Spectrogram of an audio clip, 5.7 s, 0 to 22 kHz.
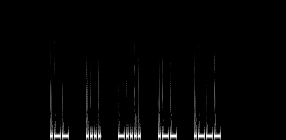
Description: Morse code, heard as a keyed tone, about 30 wpm, spaced as for 17 wpm, 700 Hz. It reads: WH6WJ
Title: USA Call Signs - 5 Characters - 3x Character Spacing - 30wpm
